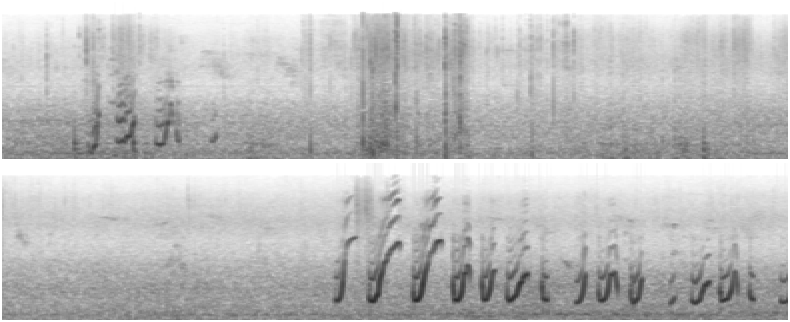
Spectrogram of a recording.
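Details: A male lemon agouti guinea pig gives a quick run of shrill, rising squeals, several each second.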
